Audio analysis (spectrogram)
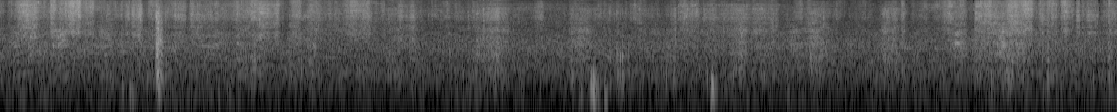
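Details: Two dogs, Sam and Primo, at play, giving short scattered whimpers and soft yelps among broadband scuffling and rustling noise, with faint speech in the background.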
